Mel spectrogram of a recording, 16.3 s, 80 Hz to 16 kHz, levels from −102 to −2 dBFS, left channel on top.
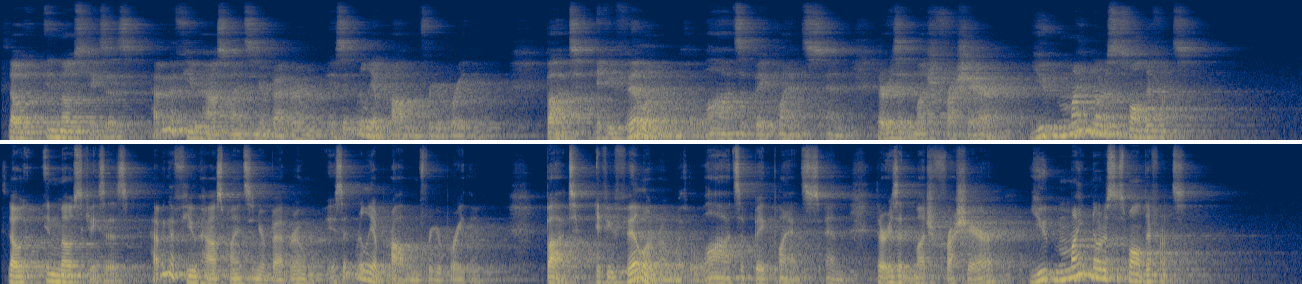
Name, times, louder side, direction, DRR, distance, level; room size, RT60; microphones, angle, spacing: voice 1, 0.1-1.6 1.9-6.0 6.4-12.5 12.9-14.8, right 4 dB, 85° right, 7 dB, 0.3 m, -33 dB
5.4 x 2.5 x 3.6 m, 2.3 s
head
